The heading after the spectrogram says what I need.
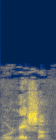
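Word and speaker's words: burrnesha: So it's quite interesting, and we call them burnesha, which even the way how you pronounce it it's with both being harsh and strong, but with also some femininity inside it, you know?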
